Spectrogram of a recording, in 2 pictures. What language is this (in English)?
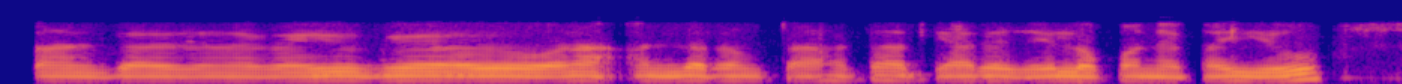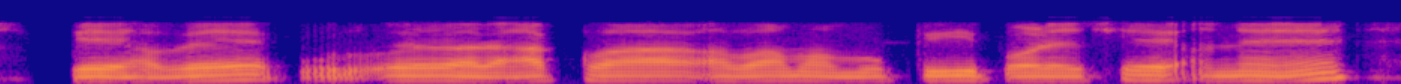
Gujarati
